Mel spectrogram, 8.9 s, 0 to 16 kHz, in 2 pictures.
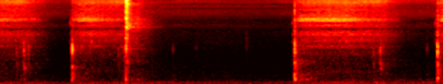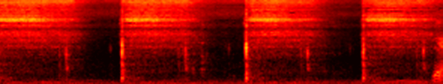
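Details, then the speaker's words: Pontiac TH350 transmission, dry air check of clutch pistons: repeated air blasts with sharp clunk and trailing hiss past cast-iron pump rings; piston stays applied, seals doing their job, normal. "hear the hiss and the cast-iron rings in the housing of the pump that pumps up and of course that one stays up but that's my rubber tiptoes is also sealing on that and the seals in here are doing their job"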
